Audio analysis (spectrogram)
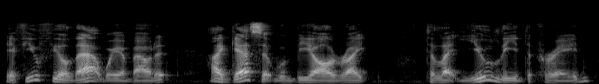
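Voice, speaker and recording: A man's voice: low voice, big pitch swings, unhurried, fairly bright tone, dull audio, full character voice. Man doing a gloomy, moaning storybook walrus. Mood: gloomy, resigned. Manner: moaning, groaning, resigned.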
